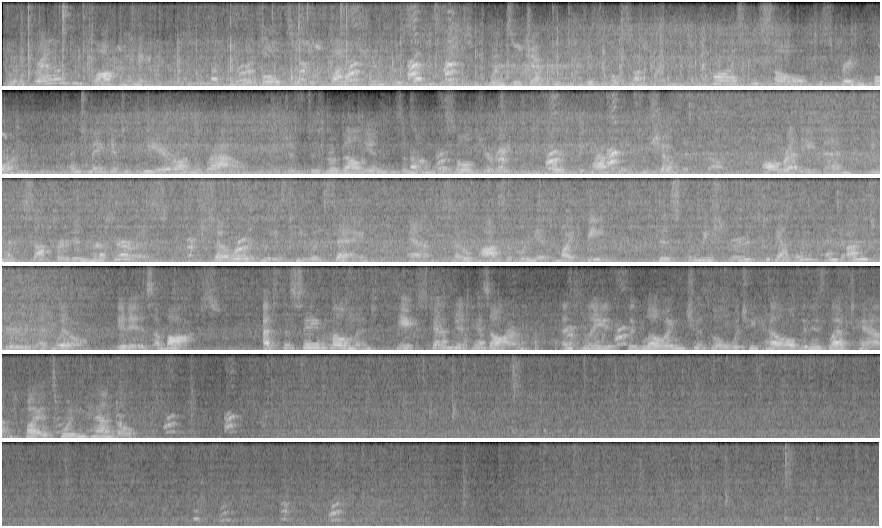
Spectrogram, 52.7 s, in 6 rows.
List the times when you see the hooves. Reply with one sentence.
The hooves can be heard from 1.1 to 9.5 s.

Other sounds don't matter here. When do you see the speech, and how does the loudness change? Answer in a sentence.
The speech can be heard from 0.0 to 36.5 s, at a steady volume.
